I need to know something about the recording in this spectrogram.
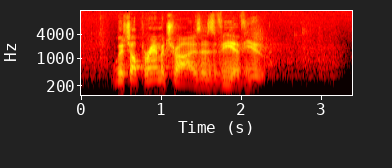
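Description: A man speaks clearly, with a slight echo.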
